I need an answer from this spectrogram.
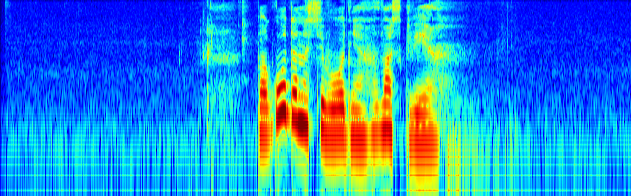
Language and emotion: Russian, sad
